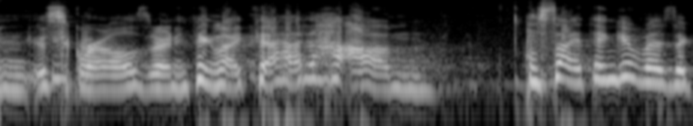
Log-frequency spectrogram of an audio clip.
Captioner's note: all laughing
